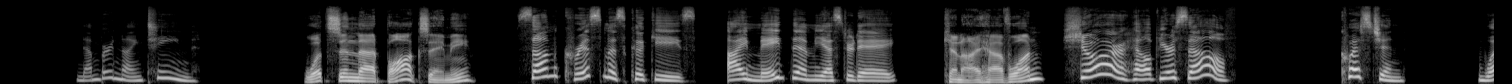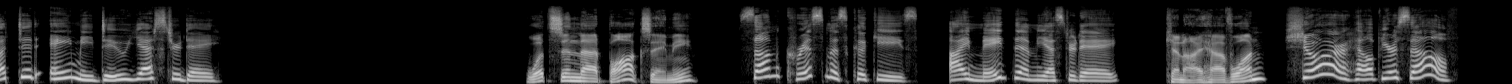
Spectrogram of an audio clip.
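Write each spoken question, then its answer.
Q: Question. What did Amy do yesterday?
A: She made Christmas cookies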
